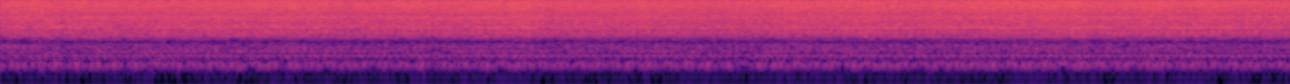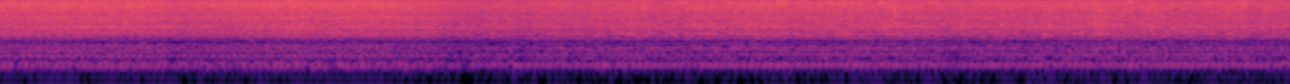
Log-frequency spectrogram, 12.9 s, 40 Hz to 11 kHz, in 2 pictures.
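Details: 1972 Plymouth Roadrunner 383 Magnum V8 with stock/RV-grind cam, break-in run (~11 minutes total) after 15+ months unrun: steady fast idle around 3000 rpm, smooth and even, no ticks or knocks; normal fast idle.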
